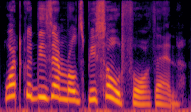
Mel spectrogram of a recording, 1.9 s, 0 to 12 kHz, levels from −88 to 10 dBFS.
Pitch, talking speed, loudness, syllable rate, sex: 255 Hz, 250 wpm, -16 LUFS, 6.2 syllables/s, female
